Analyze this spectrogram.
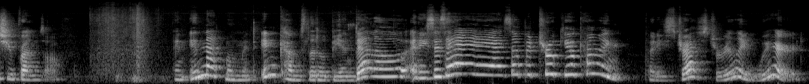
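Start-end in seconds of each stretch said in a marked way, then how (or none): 4.4-6.3 messenger's high-pitched holler; calling out news. Retold or imitated. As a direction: hail the crowd from a distance. Messenger calls out news on arrival.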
